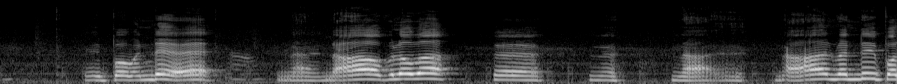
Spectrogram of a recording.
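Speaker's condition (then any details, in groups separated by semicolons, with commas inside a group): Cerebral palsy; lost about 90% of bodily function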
